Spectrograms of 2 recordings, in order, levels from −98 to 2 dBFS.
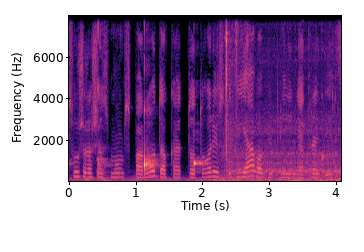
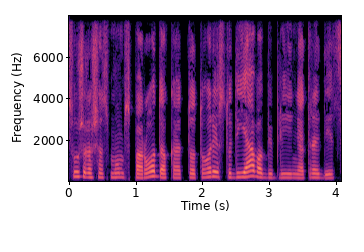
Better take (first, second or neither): second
